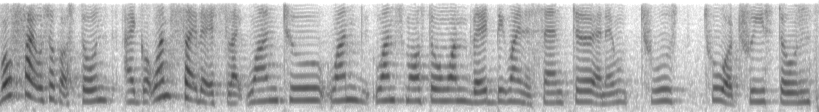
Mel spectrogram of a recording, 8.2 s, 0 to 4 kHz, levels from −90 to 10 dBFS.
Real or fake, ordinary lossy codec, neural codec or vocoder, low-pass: fake; none; codec, 16 kHz in and 24 kHz out, 1 kbps, XY-Tokenizer; 3.6 kHz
